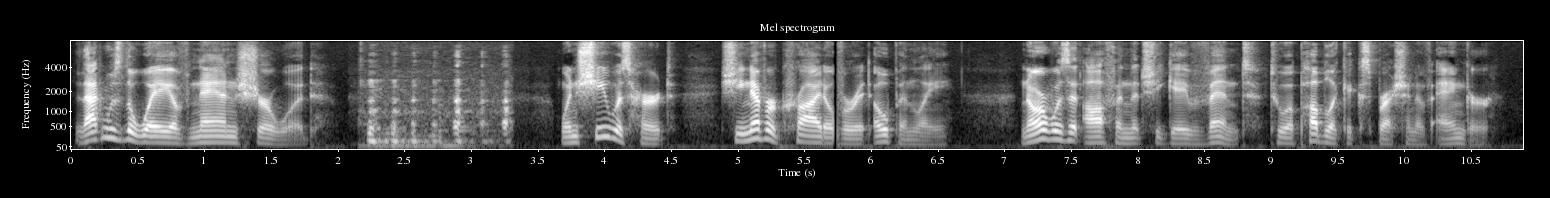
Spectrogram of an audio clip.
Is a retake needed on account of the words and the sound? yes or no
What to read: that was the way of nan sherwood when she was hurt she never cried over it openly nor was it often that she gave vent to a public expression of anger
yes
